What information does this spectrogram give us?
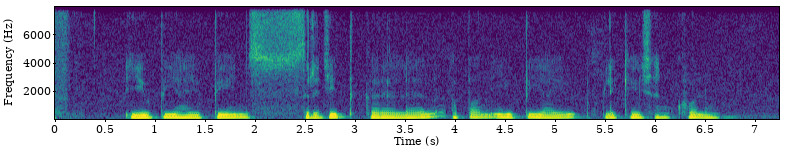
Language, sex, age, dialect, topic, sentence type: Maithili, male, 36-40, Eastern / Thethi, banking, statement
